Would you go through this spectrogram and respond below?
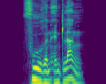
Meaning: first/third-person plural preterite of entlangfahren
- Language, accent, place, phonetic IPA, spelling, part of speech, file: German, Germany, Berlin, [ˌfuːʁən ɛntˈlaŋ], fuhren entlang, verb, De-fuhren entlang.ogg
